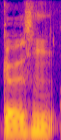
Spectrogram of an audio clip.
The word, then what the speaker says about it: Gelse: Gelse geschrieben, Gösen ausgesprochen.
